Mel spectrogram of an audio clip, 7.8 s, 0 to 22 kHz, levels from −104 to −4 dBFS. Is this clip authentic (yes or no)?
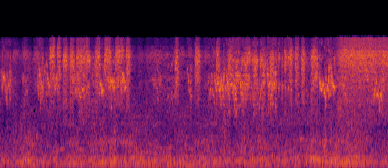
yes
